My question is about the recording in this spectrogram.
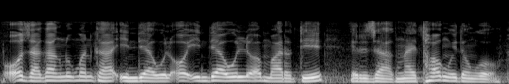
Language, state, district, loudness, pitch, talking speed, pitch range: Kokborok, Tripura, West Tripura, -12 LUFS, 160 Hz, 175 wpm, 145-175 Hz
